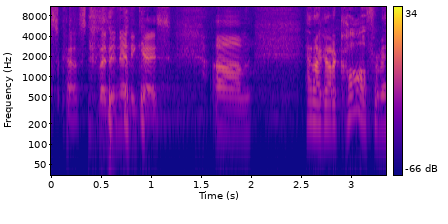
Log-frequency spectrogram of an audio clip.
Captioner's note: laugh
